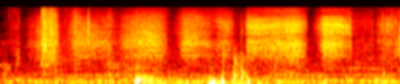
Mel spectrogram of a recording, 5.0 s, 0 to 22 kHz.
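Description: A ROLL Recovery R3 foam roller works along the left hip flexor, giving soft, repeated rubbing and brushing swishes in an irregular rhythm. A few dull thumps sit under a quiet, close background, and nobody speaks.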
